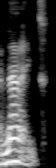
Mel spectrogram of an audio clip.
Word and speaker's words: nice: Ah pues o sea ahí dice nit esta y no se puede pronunciar como en español sería nice y lo mismo pasa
